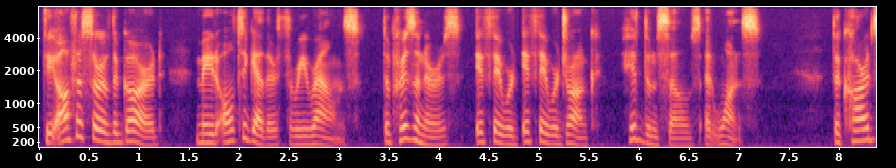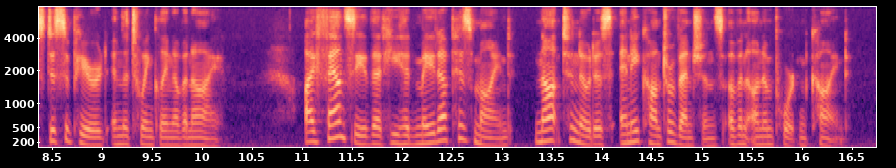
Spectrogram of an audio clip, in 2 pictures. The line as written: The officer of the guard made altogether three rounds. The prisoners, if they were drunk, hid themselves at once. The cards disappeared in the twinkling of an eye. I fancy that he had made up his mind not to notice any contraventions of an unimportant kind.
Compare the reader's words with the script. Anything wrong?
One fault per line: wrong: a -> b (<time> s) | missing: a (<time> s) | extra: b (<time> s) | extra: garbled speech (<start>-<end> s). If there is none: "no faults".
extra: if they were (4.8 s)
